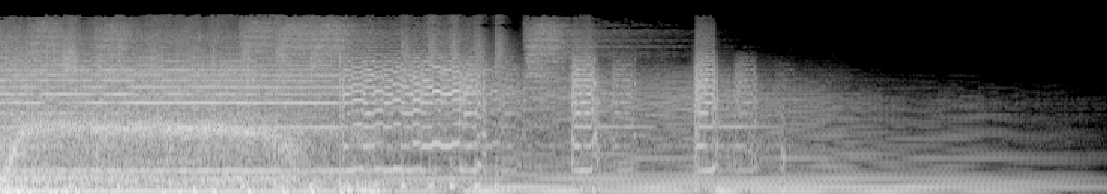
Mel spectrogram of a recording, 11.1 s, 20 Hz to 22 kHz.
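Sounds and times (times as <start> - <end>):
low bass tone: 0.0 - 4.2
drums: 0.0 - 7.4
electric guitar: 0.0 - 11.0.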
